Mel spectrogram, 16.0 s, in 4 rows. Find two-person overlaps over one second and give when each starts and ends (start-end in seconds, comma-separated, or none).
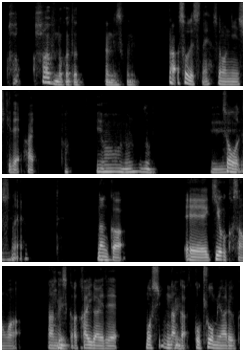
none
